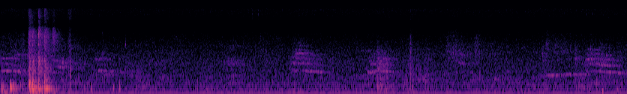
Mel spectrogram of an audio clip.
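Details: Domestic cat trying to get indoors through a shut window, mewing softly and repeatedly every second or two after a loud bump at the start; the meows are faint, rising then falling, over a low background hiss.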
